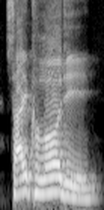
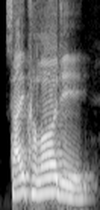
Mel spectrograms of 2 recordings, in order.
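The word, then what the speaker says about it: psychology: साइकोलॉजी। साइकोलॉजी तो यहां भी पी के बाद एस है। तो ये पी भी साइलेंट है।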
